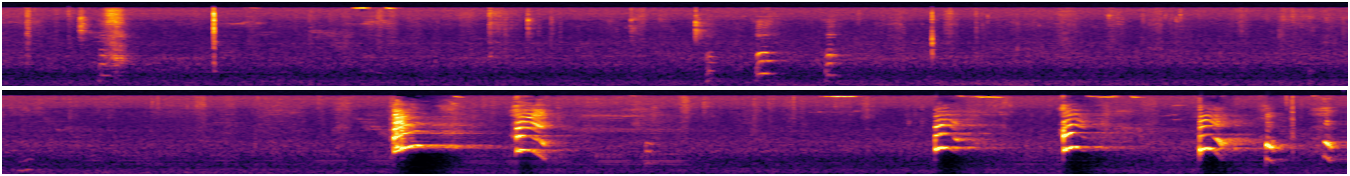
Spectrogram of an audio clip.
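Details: First kennel day for three-week-five-day-old Kicsi x Yeltsin puppies: mostly quiet with faint ticks, then sharp loud yelps in two bursts near the end, the last ones quickly repeated.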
